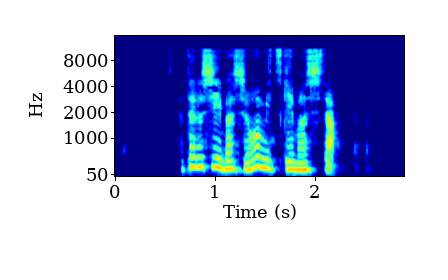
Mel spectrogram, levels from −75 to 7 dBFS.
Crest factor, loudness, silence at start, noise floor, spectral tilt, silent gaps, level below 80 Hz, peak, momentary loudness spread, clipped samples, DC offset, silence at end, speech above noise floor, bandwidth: 20 dB; -22 LUFS; 0.65 s; -70 dBFS; -4 dB/octave; none; -66 dBFS; -4 dBFS; 5 LU; under 0.1%; under 0.1%; 0.7 s; 49 dB; 11.5 kHz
